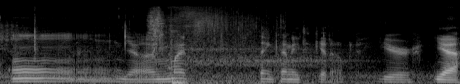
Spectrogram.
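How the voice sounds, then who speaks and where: The pace here is fairly slow. The speaker is a man with a Dutch accent. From Netherlands. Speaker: gaming streamer. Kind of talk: gameplay commentary. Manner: hesitant, many fillers.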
